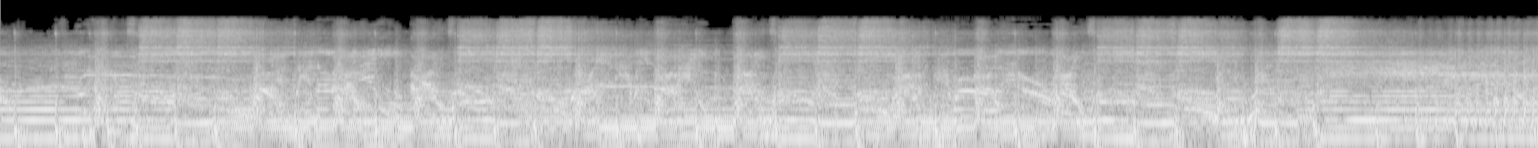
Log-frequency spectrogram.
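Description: Live rock band playing loud and steady: electric guitars, bass guitar and drum kit, with gliding lead lines over the top.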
